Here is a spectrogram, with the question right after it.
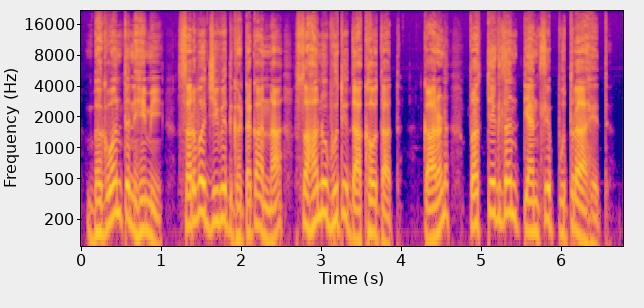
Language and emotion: Marathi, neutral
